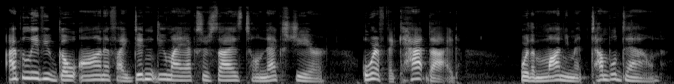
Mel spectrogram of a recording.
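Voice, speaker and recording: A woman's voice: medium pitch, lively intonation, normal speed, a bit bright. A woman voicing a restless, mocking young schoolboy in a storybook reading, with a raised, impish voice. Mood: teasing.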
